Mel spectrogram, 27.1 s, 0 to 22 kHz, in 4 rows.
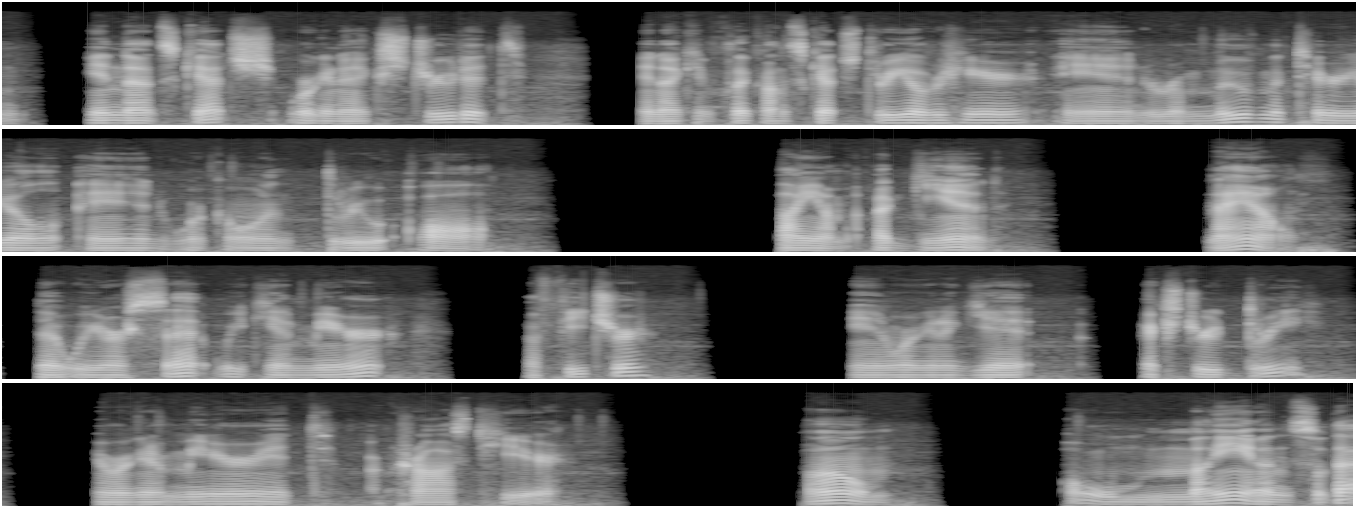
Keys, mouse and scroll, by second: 0.2 click, 0.9 s, 1.7 click, 3.7 click, 5.9 click, 7.7 click, 10.5 click, 11.2 middle click, 13.3 middle click, 15.0 click, 16.2 click, 19.1 click, 20.9 click, 22.2 middle click, 23.1 click, 24.1 right click, 25.5 click, 26.6 right click.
